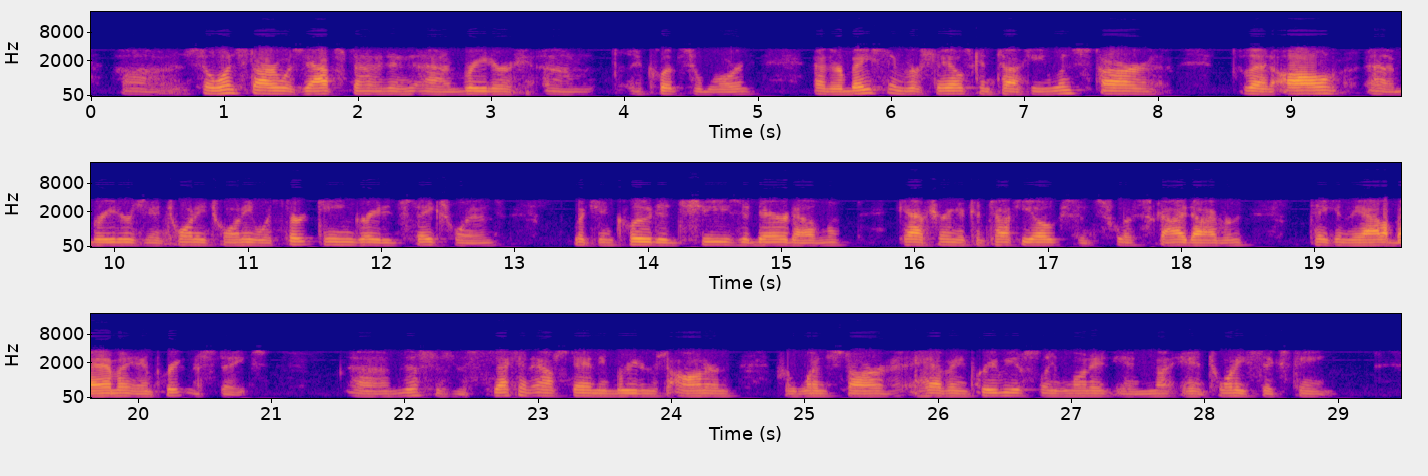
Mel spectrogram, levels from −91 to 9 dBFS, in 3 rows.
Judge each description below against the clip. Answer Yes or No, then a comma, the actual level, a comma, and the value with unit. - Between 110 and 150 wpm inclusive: Yes, average, 140 wpm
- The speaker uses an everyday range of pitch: No, narrow, 2.0 semitones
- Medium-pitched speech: No, low, 130 Hz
